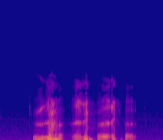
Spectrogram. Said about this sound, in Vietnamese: Nói tới đó đột nhiên ho sặc sụa.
